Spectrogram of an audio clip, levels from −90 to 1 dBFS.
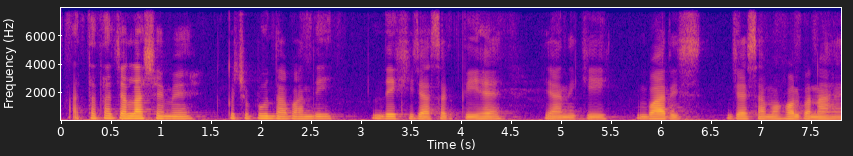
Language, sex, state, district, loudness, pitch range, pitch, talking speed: Hindi, male, Bihar, Saran, -23 LUFS, 125-145 Hz, 135 Hz, 125 wpm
